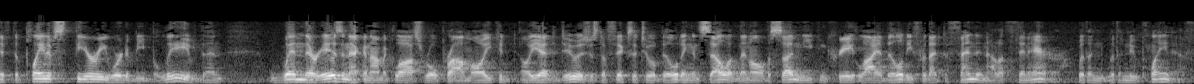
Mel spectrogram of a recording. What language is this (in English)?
English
